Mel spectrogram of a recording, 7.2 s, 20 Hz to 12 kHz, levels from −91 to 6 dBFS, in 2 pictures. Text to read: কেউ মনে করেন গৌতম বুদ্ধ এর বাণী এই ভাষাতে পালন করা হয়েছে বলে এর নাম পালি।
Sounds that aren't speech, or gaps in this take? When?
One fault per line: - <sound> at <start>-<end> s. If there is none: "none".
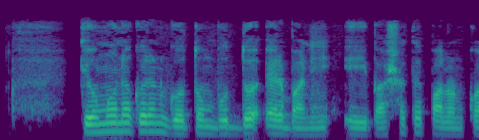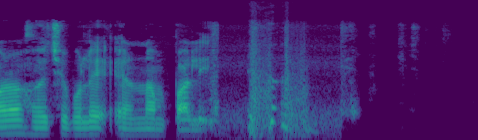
- laugh at 5.4-6.0 s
